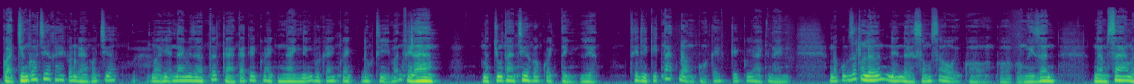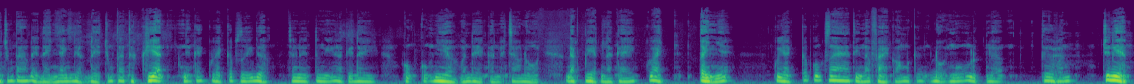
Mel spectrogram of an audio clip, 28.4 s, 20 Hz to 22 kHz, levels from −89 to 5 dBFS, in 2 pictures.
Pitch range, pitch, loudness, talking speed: 110-135 Hz, 125 Hz, -23 LUFS, 275 wpm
